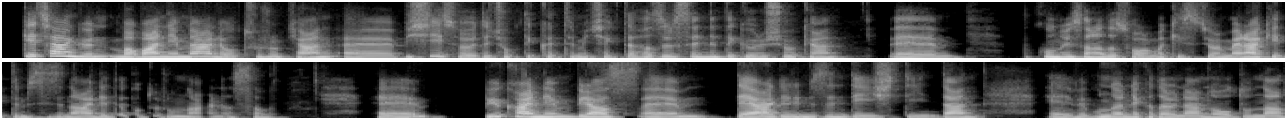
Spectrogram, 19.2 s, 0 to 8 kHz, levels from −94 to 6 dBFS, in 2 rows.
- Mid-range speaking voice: No, high, 195 Hz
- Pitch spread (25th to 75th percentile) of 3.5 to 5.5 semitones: No, average, 2.7 semitones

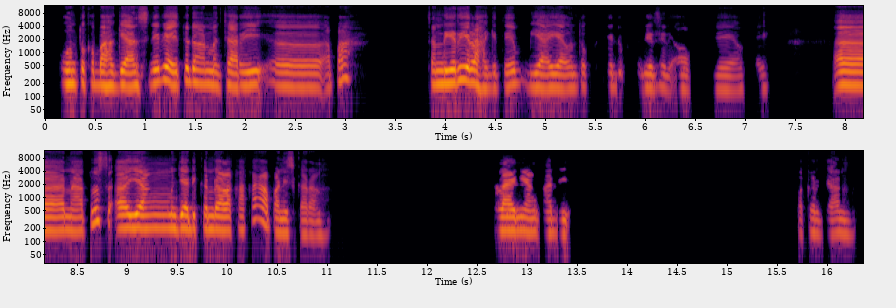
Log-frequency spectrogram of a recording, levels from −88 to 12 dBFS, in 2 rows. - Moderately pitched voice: Yes, medium, 180 Hz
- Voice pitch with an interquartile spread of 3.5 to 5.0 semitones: No, average, 3.1 semitones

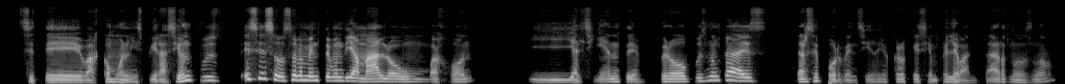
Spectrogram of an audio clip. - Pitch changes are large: Yes, wide, 7.3 semitones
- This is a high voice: No, low, 120 Hz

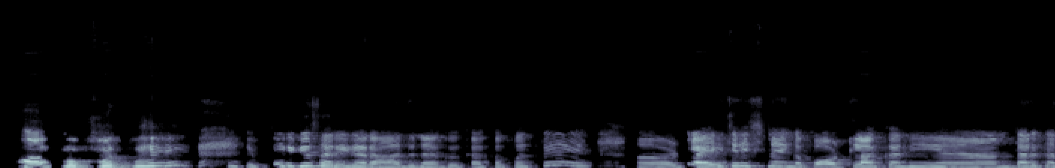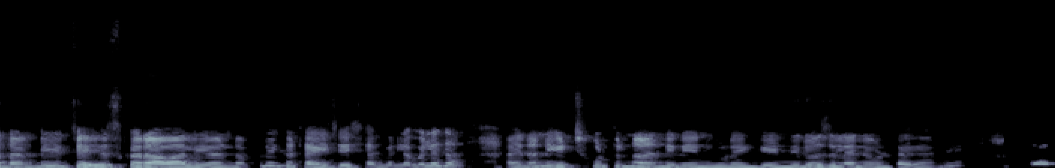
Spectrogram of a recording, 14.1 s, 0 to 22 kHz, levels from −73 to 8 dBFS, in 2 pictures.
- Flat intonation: No, average, 3.6 semitones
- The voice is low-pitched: No, very high, 250 Hz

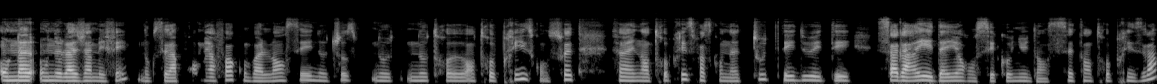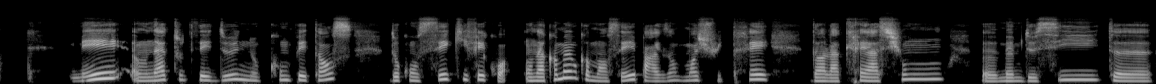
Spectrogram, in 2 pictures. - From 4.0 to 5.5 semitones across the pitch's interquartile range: Yes, average, 4.3 semitones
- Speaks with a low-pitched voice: No, medium, 175 Hz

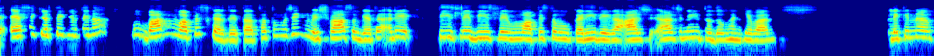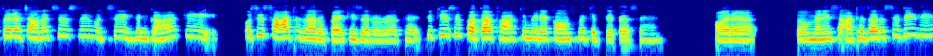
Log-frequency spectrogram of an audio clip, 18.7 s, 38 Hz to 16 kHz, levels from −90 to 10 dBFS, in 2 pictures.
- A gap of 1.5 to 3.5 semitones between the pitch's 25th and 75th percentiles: No, average, 4.7 semitones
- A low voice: No, very high, 260 Hz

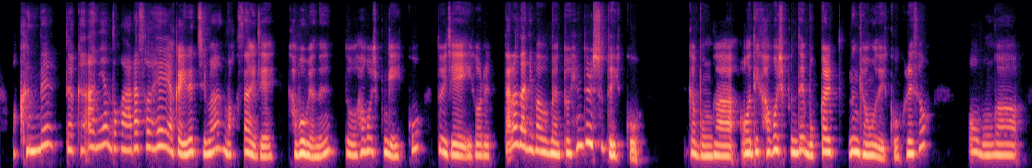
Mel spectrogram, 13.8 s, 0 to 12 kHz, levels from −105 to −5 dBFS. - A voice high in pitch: Yes, high, 215 Hz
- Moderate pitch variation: No, wide, 6.1 semitones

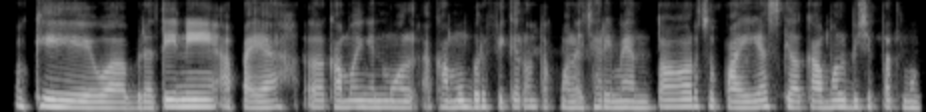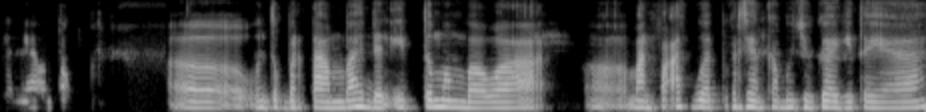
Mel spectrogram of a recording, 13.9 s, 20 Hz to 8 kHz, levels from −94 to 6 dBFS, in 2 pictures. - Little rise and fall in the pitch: Yes, narrow, 1.6 semitones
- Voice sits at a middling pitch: Yes, medium, 165 Hz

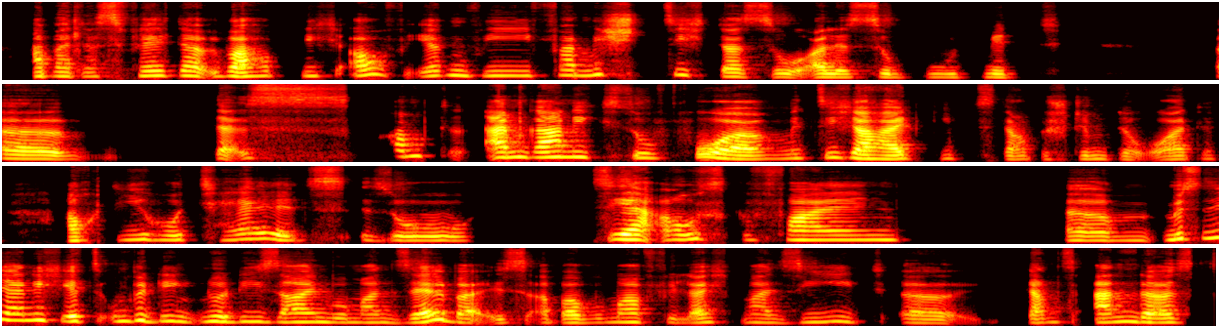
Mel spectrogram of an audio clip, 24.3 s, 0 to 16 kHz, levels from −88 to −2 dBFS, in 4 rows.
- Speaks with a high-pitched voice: Yes, high, 205 Hz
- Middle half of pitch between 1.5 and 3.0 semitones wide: No, average, 3.9 semitones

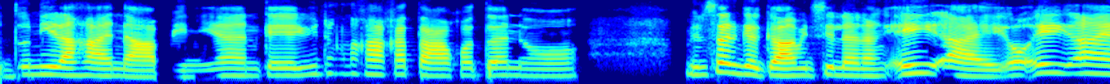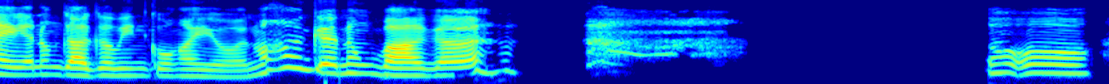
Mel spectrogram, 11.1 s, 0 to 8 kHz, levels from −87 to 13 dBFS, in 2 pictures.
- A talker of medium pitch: No, high, 225 Hz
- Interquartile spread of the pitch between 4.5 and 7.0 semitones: No, average, 3.4 semitones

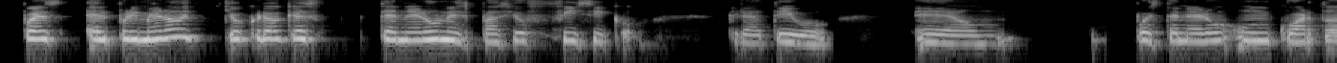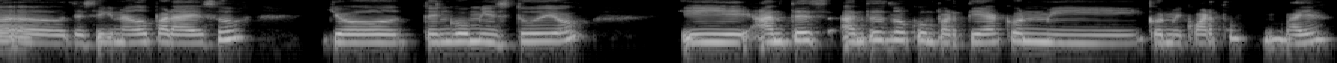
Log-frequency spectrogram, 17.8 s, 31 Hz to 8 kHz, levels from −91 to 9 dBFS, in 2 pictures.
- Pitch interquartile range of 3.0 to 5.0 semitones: Yes, average, 3.6 semitones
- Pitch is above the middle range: Yes, high, 210 Hz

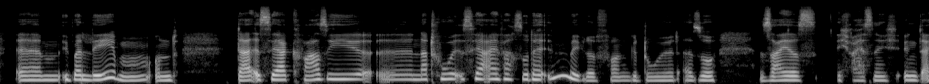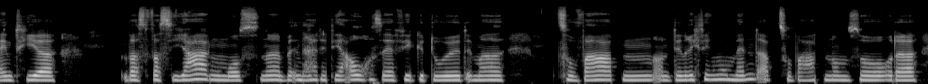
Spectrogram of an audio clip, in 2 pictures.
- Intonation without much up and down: Yes, narrow, 1.7 semitones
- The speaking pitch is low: No, high, 200 Hz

